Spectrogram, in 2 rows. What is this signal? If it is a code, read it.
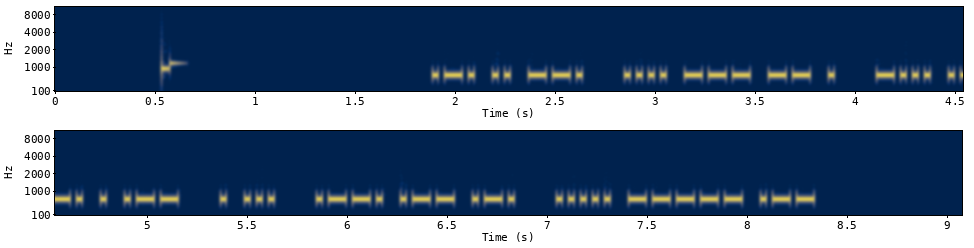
Morse code, heard as a keyed tone, about 40 wpm, 700 Hz. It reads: RIG HOME BREW ES PWR 50W
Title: K1USN SST QSO Practice 40wpm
